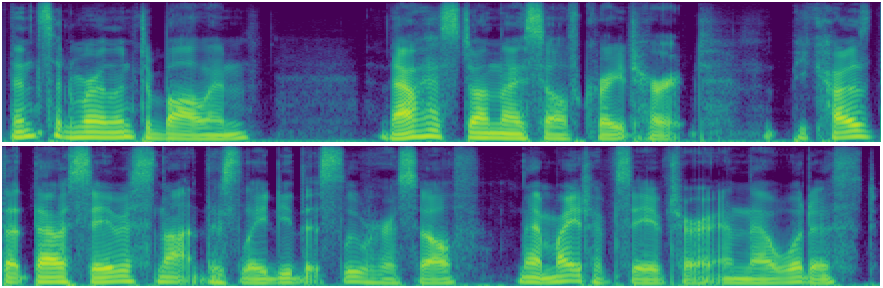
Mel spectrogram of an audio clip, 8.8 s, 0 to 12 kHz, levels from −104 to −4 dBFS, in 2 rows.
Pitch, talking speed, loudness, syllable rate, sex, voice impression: 105 Hz, 200 wpm, -21 LUFS, 5.2 syllables/s, male, very masculine, very adult-like, middle-aged, very thick, slightly tensed, slightly weak, slightly dark, slightly soft, muffled, fluent, cool, very intellectual, very sincere, very calm, mature, friendly, reassuring, elegant, sweet, kind, very modest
